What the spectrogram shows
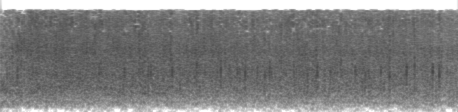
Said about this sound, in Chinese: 鼓掌。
